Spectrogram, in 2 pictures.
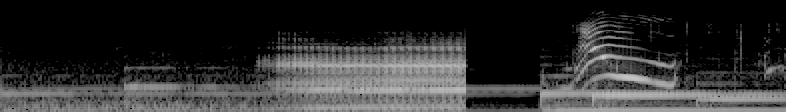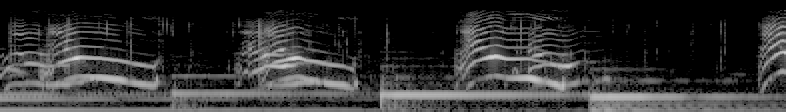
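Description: A young kitten meowing repeatedly: high, rising-and-falling meows about one a second, over soft piano music. Before the meows, a short hoarse animal call.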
